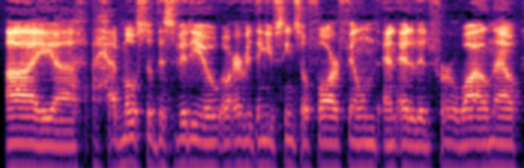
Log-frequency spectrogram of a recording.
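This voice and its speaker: A man talks candidly to his viewers, earnest and a little halting. His voice sits low and sounds worn from a recent illness. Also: little pitch movement, pushed and bright. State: recovering from illness, voice altered. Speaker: channel host. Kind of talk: casual video address.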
